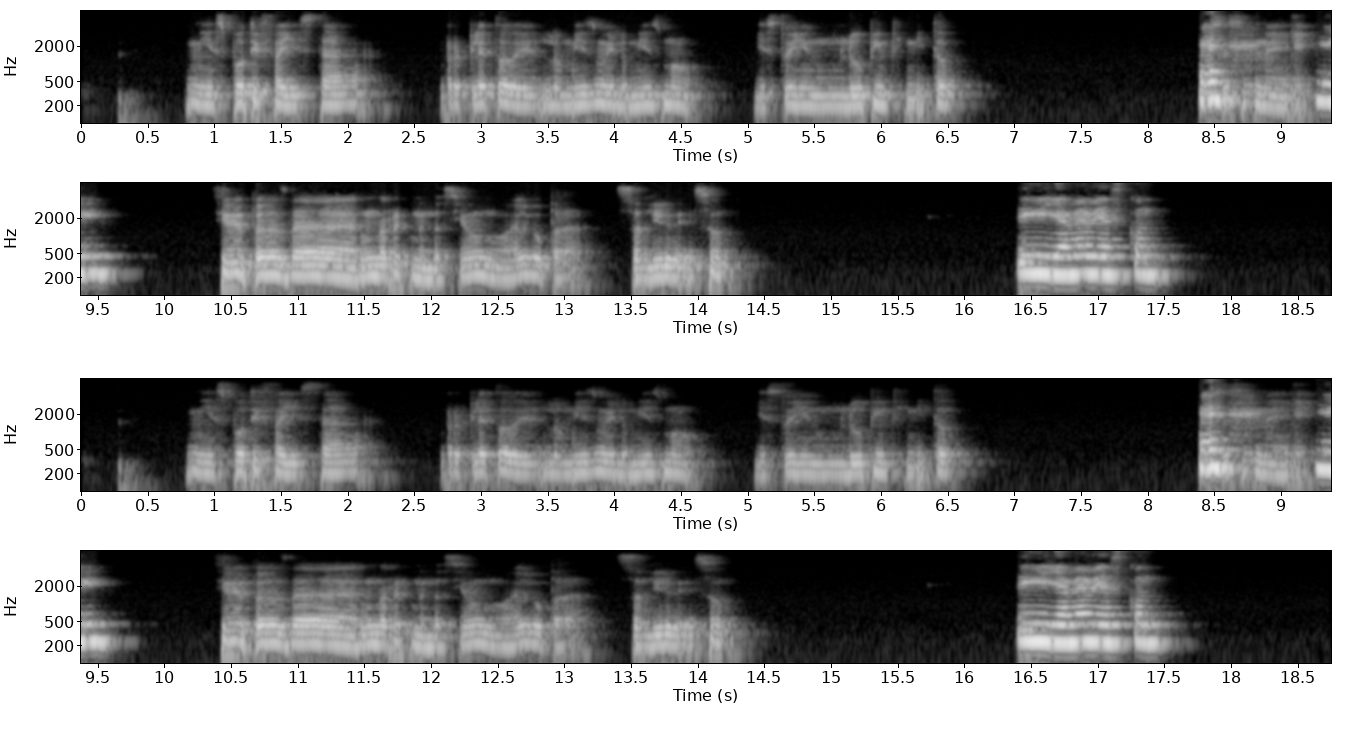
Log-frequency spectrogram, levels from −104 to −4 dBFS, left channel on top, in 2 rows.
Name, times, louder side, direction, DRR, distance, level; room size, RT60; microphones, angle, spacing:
voice 1, 0.8-2.1 2.7-4.6 5.1-6.5 8.4-9.2 10.4-13.1 13.4-14.3, left 2 dB, 55° left, 0.7 m, -31 dB
voice 2, 8.4-8.8 9.3-9.5 16.4-17.5, right 1 dB, 15° right, 2.4 m, -22 dB
10.0 x 3.7 x 3.8 m
head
